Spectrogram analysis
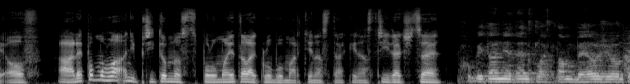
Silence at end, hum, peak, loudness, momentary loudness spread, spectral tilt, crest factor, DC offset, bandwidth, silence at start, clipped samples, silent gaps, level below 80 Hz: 0 s; none; -6 dBFS; -24 LUFS; 10 LU; -6 dB/octave; 18 dB; under 0.1%; 15 kHz; 0 s; under 0.1%; none; -54 dBFS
